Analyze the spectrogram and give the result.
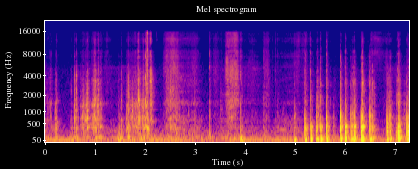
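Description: Fingernails scratch and tap the bars of an empty, hollow, medium-sized blue plastic grid basket. Soft, dry scratching rustles for about five seconds, then quick, sharper taps click out in an uneven run, each stopping almost at once with a dull, low body.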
